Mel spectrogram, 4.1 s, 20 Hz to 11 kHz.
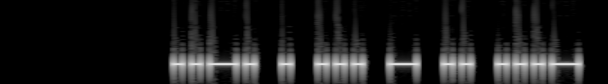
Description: Morse code, heard as a keyed tone, about 20 wpm, 700 Hz. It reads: FESTIV
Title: Build A Word - 2 Letters At A Time - 8-Letter Words - 20wpm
